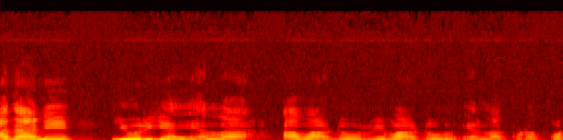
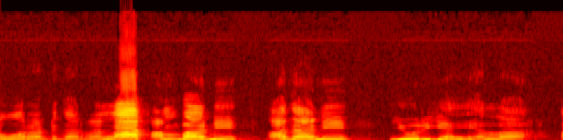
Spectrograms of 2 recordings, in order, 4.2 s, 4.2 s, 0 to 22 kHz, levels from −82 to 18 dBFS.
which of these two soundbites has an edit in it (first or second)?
second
